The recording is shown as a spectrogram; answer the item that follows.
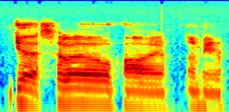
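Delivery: downcast, flat, low-energy, depressed voice. Joining a live call after the host greets her, sounding depressed. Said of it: "You sound depressed".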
